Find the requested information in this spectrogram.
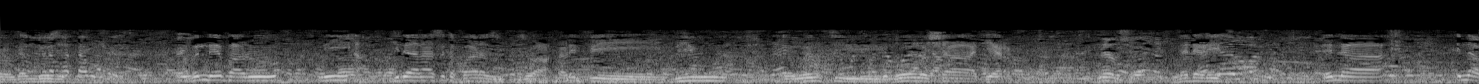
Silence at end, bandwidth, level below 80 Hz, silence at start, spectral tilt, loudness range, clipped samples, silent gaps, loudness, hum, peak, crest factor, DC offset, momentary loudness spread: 0 s; 5.2 kHz; -44 dBFS; 0 s; -9.5 dB/octave; 2 LU; under 0.1%; none; -22 LUFS; none; -8 dBFS; 14 dB; under 0.1%; 7 LU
